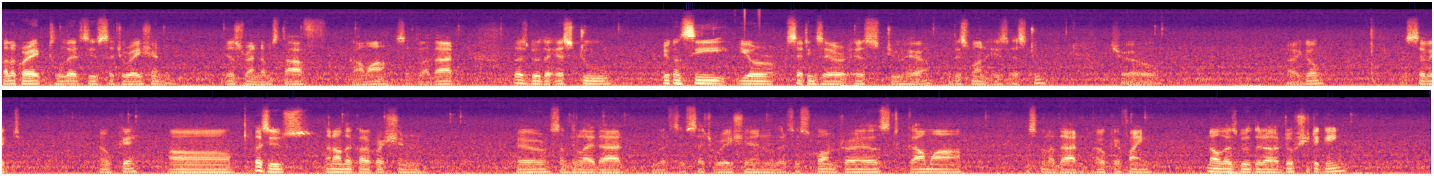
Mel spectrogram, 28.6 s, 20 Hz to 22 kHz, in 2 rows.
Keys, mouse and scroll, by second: 0.0 click, 0.6 click, 1.6 click, 3.0 click, 4.0 click, 4.6 click, 5.9 click, 7.0 click, 8.6-9.6 drag, 11.6 click, 13.7 ctrl+s, 14.8 click, 15.6 click, 16.7 c, 17.7 click, 18.8 click, 20.0-21.3 drag, 22.0 click, 23.2-24.4 drag, 24.7 click, 25.6 click, 27.8 click, 28.1 click, 28.2 click.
